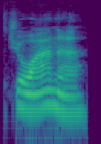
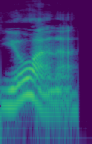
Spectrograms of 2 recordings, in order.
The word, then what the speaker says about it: Joanna: Because I had a friend in Poland who I called Joanna for years. And eventually one day I thought to ask her, is that how it's pronounced? And she says, no, in Poland it's pronounced Joanna. Yeah. I was like, no way. Blew my mind. But she's just so used to all of us pronouncing it Joanna that she just let it slide.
